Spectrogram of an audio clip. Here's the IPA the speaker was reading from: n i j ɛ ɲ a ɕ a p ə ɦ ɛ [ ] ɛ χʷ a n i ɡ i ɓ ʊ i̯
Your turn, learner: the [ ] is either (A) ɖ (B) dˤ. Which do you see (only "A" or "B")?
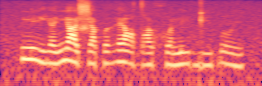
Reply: B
